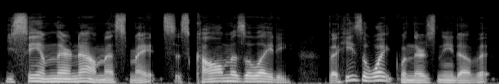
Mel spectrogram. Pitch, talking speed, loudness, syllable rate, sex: 120 Hz, 230 wpm, -17 LUFS, 5.8 syllables/s, male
